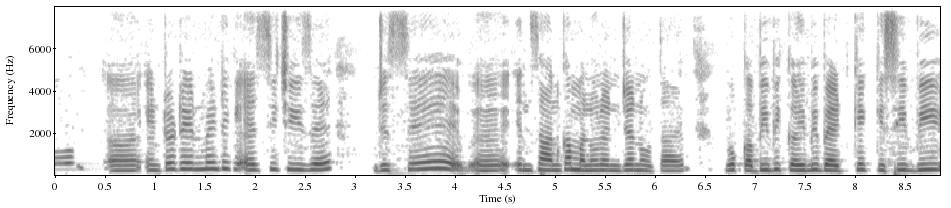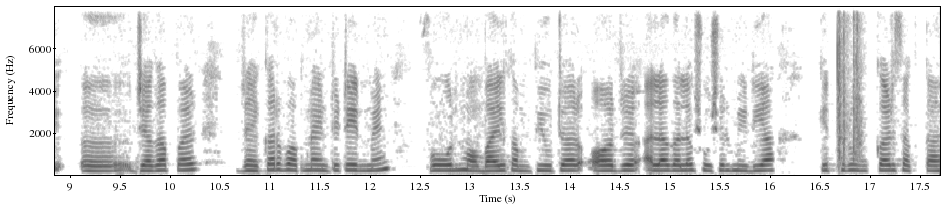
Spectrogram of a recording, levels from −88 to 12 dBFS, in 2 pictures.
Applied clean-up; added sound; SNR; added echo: classical method spectral subtraction.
